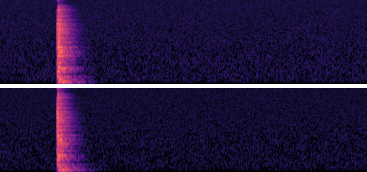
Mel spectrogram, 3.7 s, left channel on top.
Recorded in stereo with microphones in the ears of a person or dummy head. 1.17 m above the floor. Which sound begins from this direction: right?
A clap, at 0.6 s.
